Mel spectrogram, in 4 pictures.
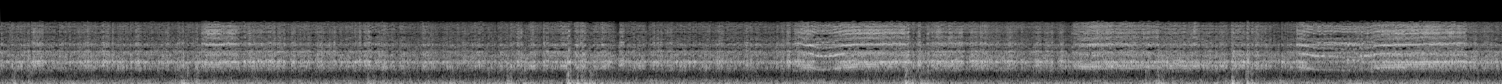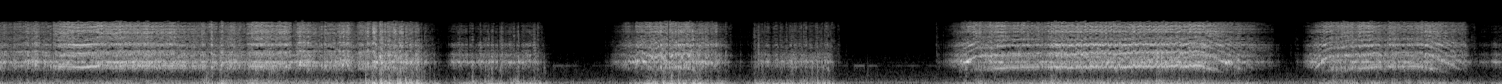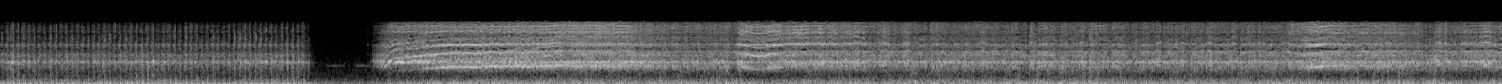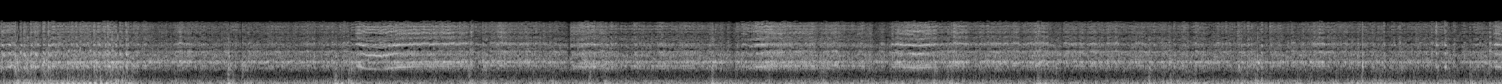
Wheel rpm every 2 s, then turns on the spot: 240, 230, 230, 240, 220, 230, 230, 230, 230, 160, 40, 50, 110, 150, 110, 20, 20, 160, 230, 230, 240, 230, 230, 230, 230, 230, 230, 230, 230, 230.
22-24 30-34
